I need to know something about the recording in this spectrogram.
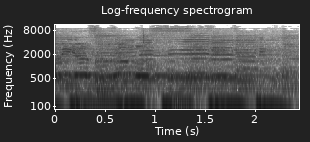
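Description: Live Latin dance band playing loudly through a PA system: a long, wavering held melody note over a heavy bass pulsing about twice a second.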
